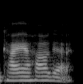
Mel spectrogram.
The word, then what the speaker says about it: Cuyahoga: And you did a really good job pronouncing Cuyahoga.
